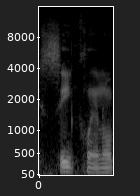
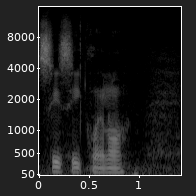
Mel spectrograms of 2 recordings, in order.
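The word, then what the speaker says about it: CCleaner: I like the it's actually C Cleaner, but for some reason I have this habit of pronouncing it CC Cleaner.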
